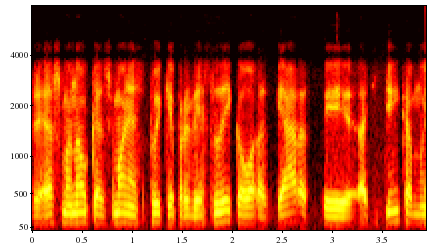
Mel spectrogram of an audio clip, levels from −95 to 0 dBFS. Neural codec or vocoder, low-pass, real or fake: none; 7.2 kHz; real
